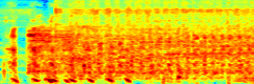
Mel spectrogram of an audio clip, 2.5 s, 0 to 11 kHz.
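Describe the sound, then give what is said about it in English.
A model train locomotive and tender, from a set with a display case bought 21 years ago, runs on a track that goes nowhere, through a tunnel, with a steady, rapid mechanical chugging and a loud, buzzy motor whir, its rhythmic clatter repeating quickly over a hissing background. “I got a train that goes nowhere.”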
